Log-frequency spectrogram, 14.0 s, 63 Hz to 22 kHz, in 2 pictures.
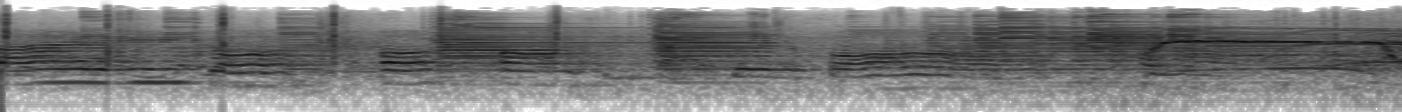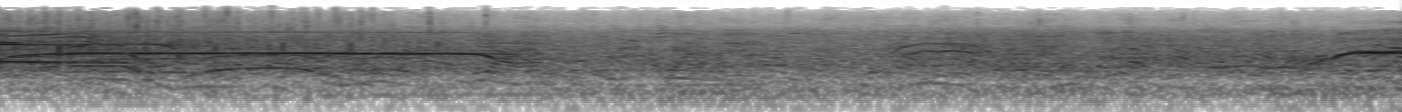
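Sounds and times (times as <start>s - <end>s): song with plucked strings: 0.0s - 6.1s.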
